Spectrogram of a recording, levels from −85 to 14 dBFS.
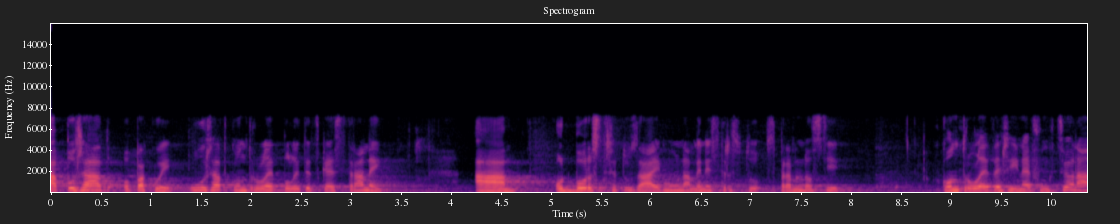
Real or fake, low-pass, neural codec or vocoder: real; 7.2 kHz; none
